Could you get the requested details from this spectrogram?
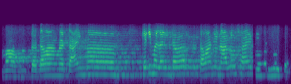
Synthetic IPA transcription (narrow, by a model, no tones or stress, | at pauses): ɦaːɦat̪ɐt̪ɐʋ̤ãʈaːɪm | keːɗĩmɐ̃lɐĩːn̆d̪ot̪ɐʋ̤ãd͡ʑonaːlot͡ɕʰaːɦebimɐnluːt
